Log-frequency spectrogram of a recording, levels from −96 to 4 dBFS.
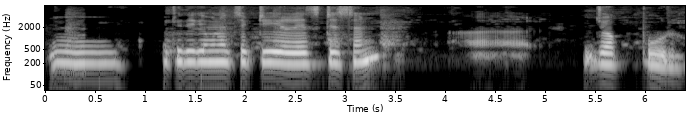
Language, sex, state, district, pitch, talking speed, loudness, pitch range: Bengali, female, West Bengal, Paschim Medinipur, 215 Hz, 95 wpm, -22 LUFS, 200-285 Hz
